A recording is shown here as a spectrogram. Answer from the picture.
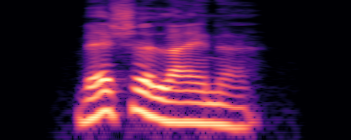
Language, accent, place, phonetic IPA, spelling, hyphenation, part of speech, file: German, Germany, Berlin, [ˈvɛʃəˌlaɪ̯nə], Wäscheleine, Wä‧sche‧lei‧ne, noun, De-Wäscheleine.ogg
- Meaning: clothesline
